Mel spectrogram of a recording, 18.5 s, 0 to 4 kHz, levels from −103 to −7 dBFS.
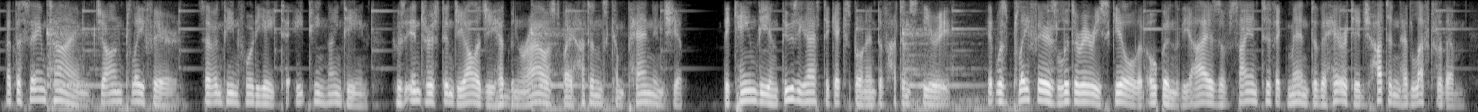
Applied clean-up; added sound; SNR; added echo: none; Hammer / Chink, clink + Dishes, pots, and pans; 18 dB; none.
